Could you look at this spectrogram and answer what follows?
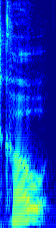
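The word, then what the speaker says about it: Kou: Hey, my name's Ko, that's spelled K-O-U, and this is That's Just Primed, Never Painted.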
